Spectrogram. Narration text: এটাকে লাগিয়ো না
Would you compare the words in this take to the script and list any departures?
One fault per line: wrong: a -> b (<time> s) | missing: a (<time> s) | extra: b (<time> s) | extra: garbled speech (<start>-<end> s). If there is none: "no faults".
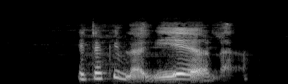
no faults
